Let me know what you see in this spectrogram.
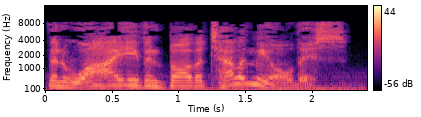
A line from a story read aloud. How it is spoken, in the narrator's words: Bane blurted out, frustrated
